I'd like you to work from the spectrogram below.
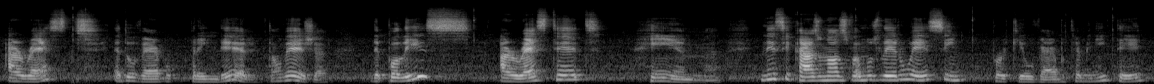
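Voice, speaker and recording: Man, Brazilian Portuguese accent, English teacher, very slow deliberate delivery, faint hiss behind. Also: on the high side, expressive, pushed and bright. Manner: slows right down to model English phrases. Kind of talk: slow explanatory language lesson.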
